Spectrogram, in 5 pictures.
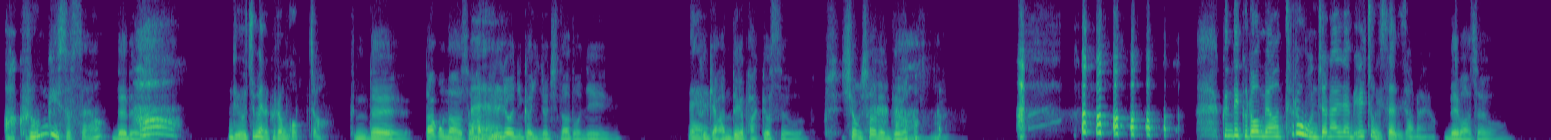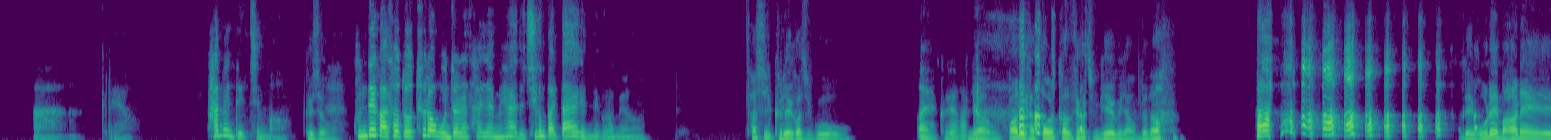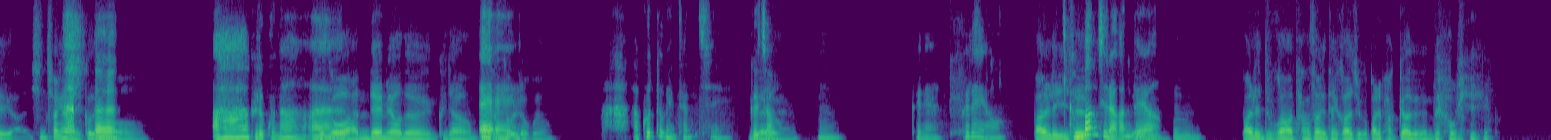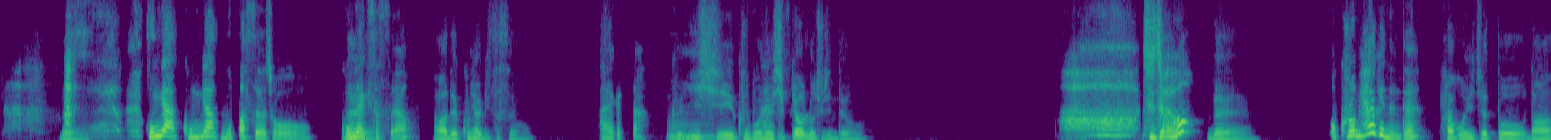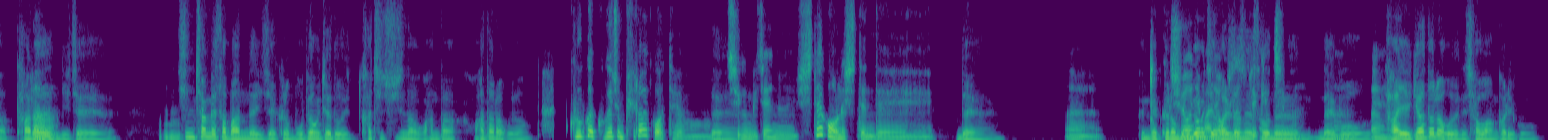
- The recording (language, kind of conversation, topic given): Korean, unstructured, 미래에 어떤 직업을 갖고 싶으신가요?
- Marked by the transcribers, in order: gasp; laugh; other background noise; laugh; laughing while speaking: "데나"; laugh; tapping; laughing while speaking: "법이"; laugh; surprised: "진짜요?"; tsk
